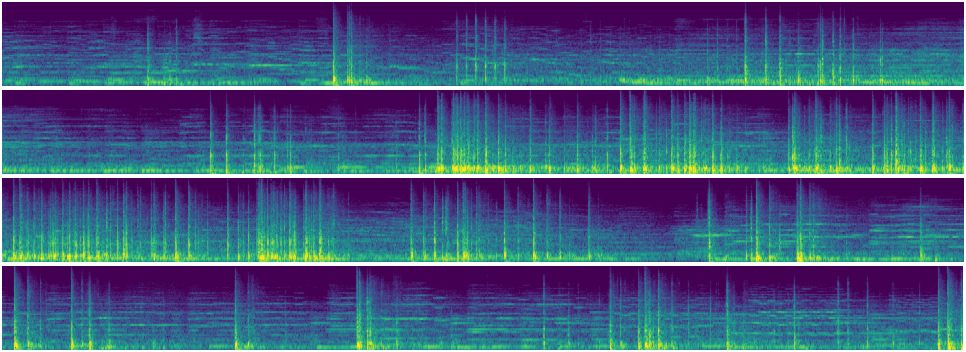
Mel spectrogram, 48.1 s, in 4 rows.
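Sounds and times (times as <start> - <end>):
music: 0.0 - 48.0.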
